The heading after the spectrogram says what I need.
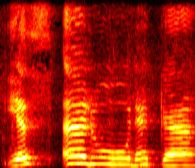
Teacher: സീൻ കൊൽക്കല letter ഇല്ലാത്തത് കൊണ്ട് half സുക്കൂന് കൊടുക്കാനായിട്ട് ശ്രദ്ധിക്കുക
